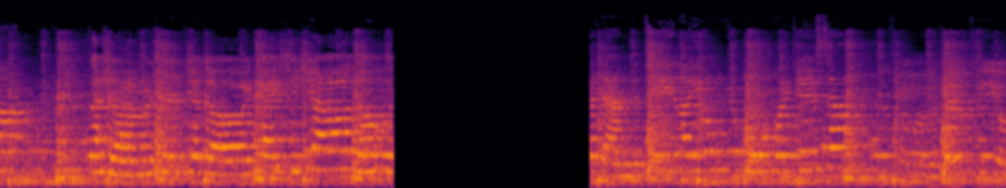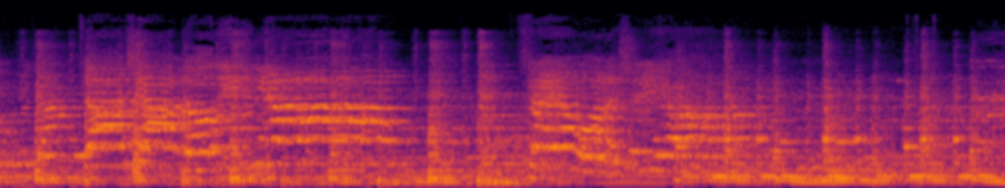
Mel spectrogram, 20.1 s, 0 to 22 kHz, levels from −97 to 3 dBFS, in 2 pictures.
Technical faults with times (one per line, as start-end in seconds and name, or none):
3.93-5.91 audio dropout to silence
